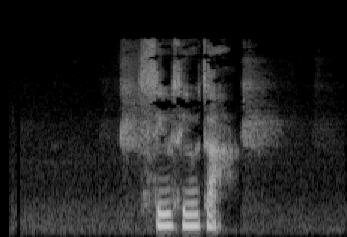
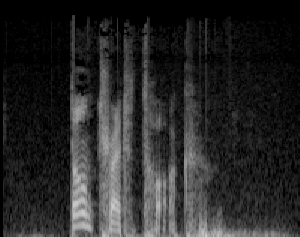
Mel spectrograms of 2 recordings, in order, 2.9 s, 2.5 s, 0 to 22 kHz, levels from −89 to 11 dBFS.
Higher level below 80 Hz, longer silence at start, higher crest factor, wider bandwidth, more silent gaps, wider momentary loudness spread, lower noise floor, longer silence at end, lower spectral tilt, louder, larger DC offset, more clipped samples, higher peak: second, -68 dBFS vs -32 dBFS; first, 1 s vs 0.6 s; about the same, 22 dB vs 20 dB; second, 11.5 kHz vs 16.5 kHz; neither; first, 20 LU vs 14 LU; first, -58 dBFS vs -51 dBFS; first, 0.7 s vs 0.2 s; about the same, -5 dB/octave vs -5.5 dB/octave; about the same, -19 LUFS vs -20 LUFS; neither; neither; about the same, 0 dBFS vs -2 dBFS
